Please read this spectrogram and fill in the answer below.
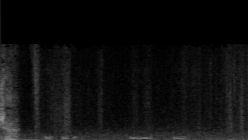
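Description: Owl hooting faintly at night: four short low hoots in two pairs, the later pair wavering slightly in pitch.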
